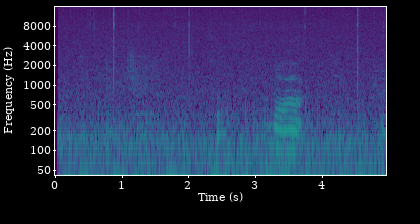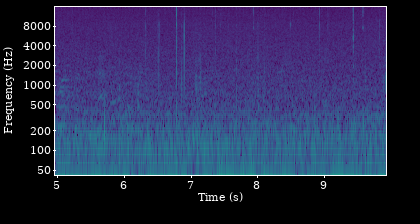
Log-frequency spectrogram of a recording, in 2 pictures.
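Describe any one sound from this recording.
A small wood fire crackles and pops.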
